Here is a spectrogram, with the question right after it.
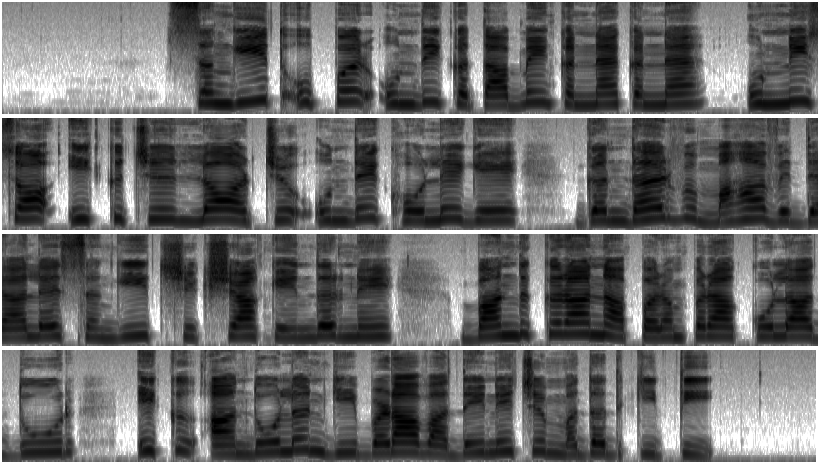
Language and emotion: Dogri, neutral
